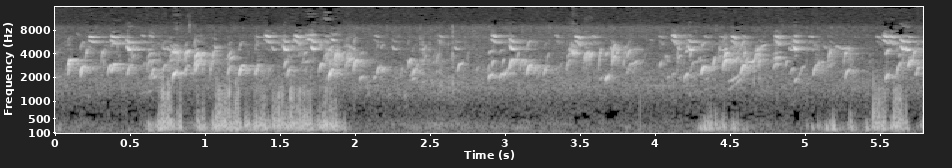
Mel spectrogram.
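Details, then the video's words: Young European goldfinch chicks giving a chattering babble used to stir goldfinches into song: bright, high twittering notes pour on steadily, broken by two spells of low, coarse rustling noise. "بتبتة الحسون الأكثر تحفيزا أن لم يغرد الحسون فعلم حسونك انثى او ابكم بتبتات فراخ الحسون الفتاكة"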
